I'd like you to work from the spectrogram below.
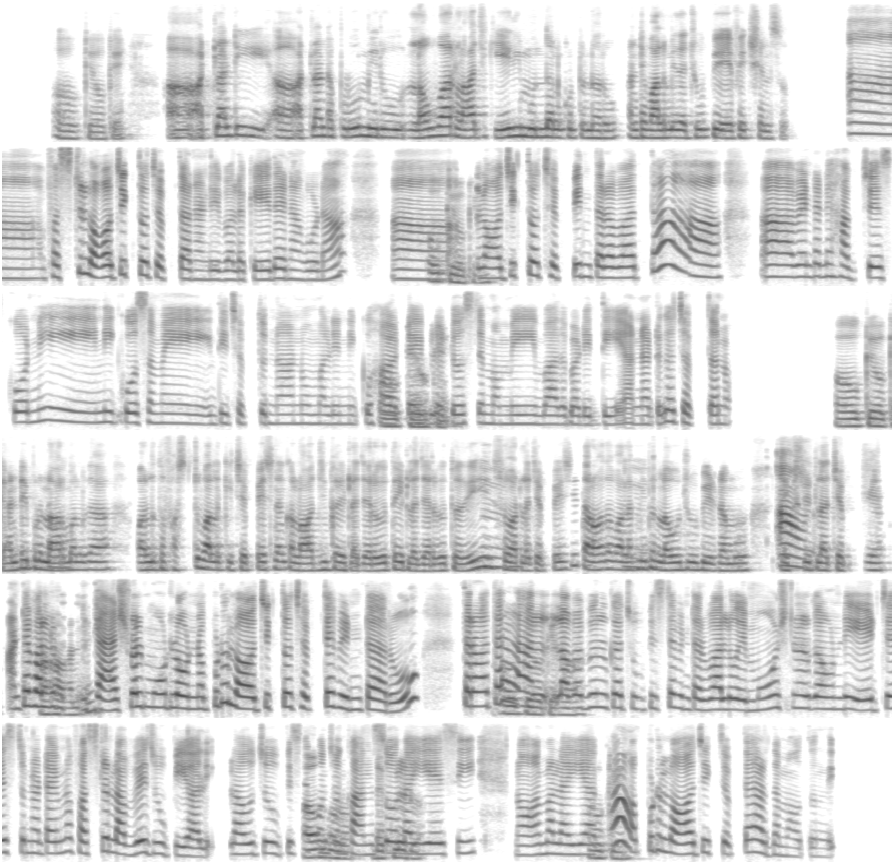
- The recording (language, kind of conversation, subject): Telugu, podcast, మీ ఇంట్లో పిల్లల పట్ల ప్రేమాభిమానాన్ని ఎలా చూపించేవారు?
- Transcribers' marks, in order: in English: "లవ్ ఆర్ లాజిక్"; in English: "ఫస్ట్ లాజిక్‌తో"; in English: "లాజిక్‌తో"; in English: "హగ్"; in English: "హార్ట్"; in English: "మమ్మీ"; in English: "నార్మల్‌గా"; in English: "ఫస్ట్"; in English: "లాజిక్‌గా"; in English: "సో"; in English: "లవ్"; tapping; in English: "నెక్స్ట్"; in English: "క్యాషువల్ మూడ్‌లో"; in English: "లాజిక్‌తో"; in English: "లవబుల్‌గా"; in English: "ఎమోషనల్‌గా"; in English: "లవ్"; in English: "కన్సోల్"; in English: "డెఫినిట్‌గా"; in English: "నార్మల్"; in English: "లాజిక్"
